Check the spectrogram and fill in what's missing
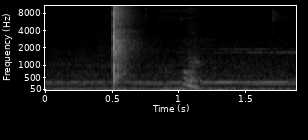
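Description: A single sharp hand pat or clap, moderately loud and close, demonstrating a light tap that is not too hard, followed by a faint low vocal sound.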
